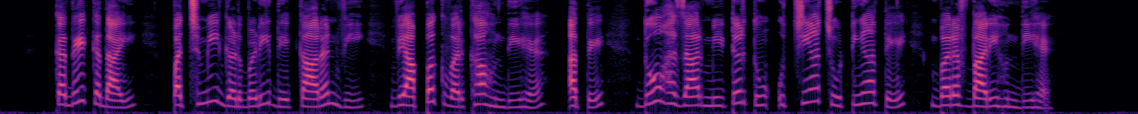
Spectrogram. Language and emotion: Punjabi, neutral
